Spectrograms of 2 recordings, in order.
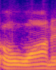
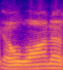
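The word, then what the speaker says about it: Ohana: is the circus solle I think they pronounce it oana it's a UA an a the oana circus solay it's going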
